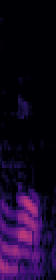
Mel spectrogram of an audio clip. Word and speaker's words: knock: And last is knock, k is silent. So just make a n, knock.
